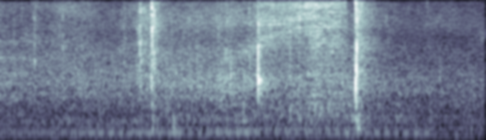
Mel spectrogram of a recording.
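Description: Scissors snipping at packing tape and cardboard on a box: three sharp clicks about half a second apart, the last the loudest, over a low steady hum.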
